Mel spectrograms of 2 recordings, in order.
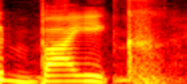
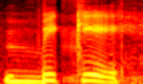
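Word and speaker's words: bike: For example बाइक, इट्स नॉट बिके, बिके नहीं है, साइलेंट ई और मैजिक ई जो लेटर है वो शांत रहेगा और उसके पहले आने वाले आई लेटर को वो अपना लॉन्ग साउंड दिलवाएगा, दैट इज़ ब आई क, बाइक, राइड, टाइम।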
